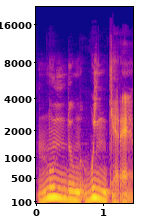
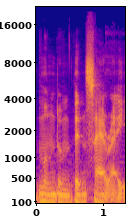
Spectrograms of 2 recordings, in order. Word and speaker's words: Mundum Vincere: Rome I'm using is mundum win or mundum vinere if you whichever pronunciation you you prefer but I believe the most period accurate one would be mundum win um with that sort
